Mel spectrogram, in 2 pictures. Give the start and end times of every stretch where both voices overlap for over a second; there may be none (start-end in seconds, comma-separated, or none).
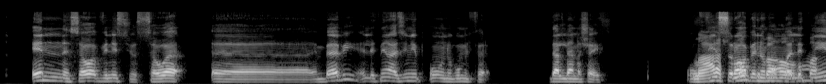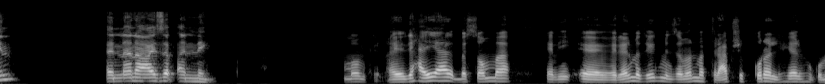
6.9-8.2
